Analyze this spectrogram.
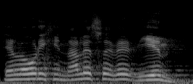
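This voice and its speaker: Higher-voiced man teaching in a reverberant room. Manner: unhurried, explanatory, frequent "eh" fillers and restarts. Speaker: pastor teaching a Bible study. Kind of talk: exegetical Bible teaching.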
